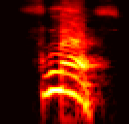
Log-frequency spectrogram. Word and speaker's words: snatch: Snatch T is silent.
